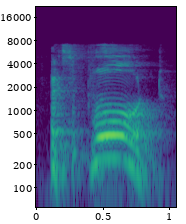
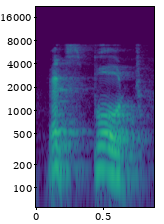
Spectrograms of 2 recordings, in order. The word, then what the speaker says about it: export: Export. Here it is two syllabic word. Export. Port is stress.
